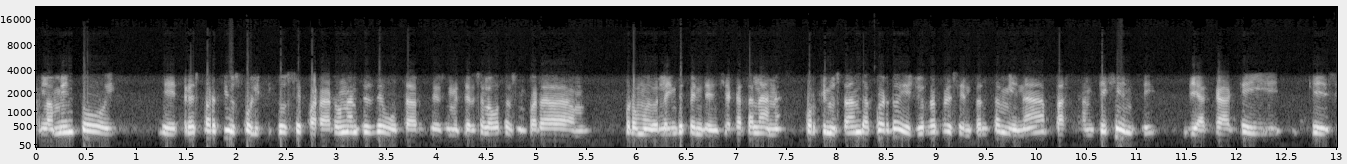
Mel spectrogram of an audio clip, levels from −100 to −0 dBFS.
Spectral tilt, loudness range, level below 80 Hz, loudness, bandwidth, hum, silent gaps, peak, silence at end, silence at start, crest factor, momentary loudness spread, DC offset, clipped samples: -6.5 dB/octave; 2 LU; -66 dBFS; -17 LUFS; 3.8 kHz; none; none; -2 dBFS; 0.05 s; 0 s; 14 dB; 7 LU; under 0.1%; under 0.1%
